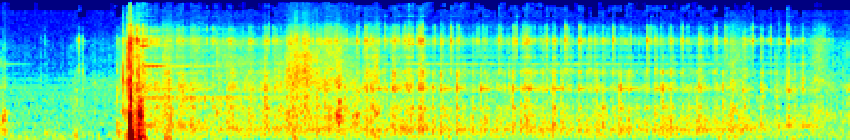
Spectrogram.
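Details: Acura TSX race car, serpentine belt removed, tensioner pulley spun by hand: sharp click then a dry, gritty whirr fading as it slows; power steering pump smooth, alternator slight squeak; tensioner pulley bearing suspected worn.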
